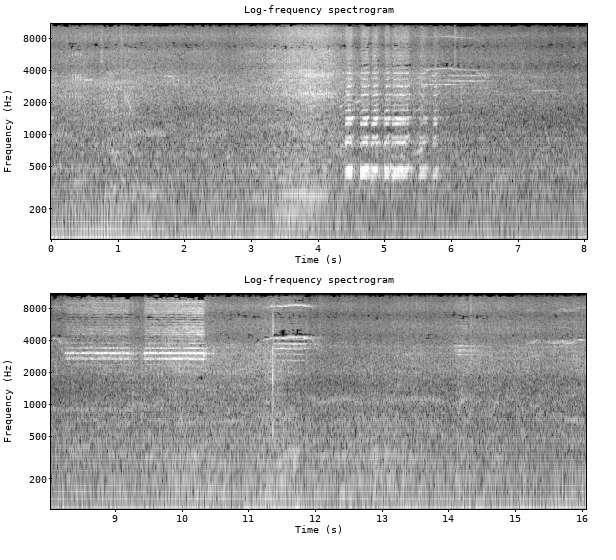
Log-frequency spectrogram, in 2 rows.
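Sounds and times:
auto-rickshaw engine running: 0:00.0 - 0:16.0
street traffic rumble: 0:00.0 - 0:16.0
vehicle horn honking: 0:04.4 - 0:06.1.

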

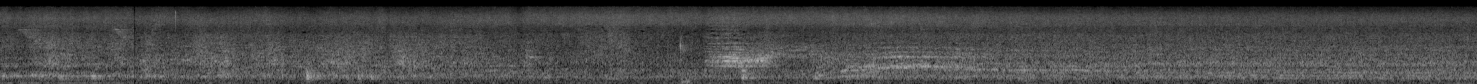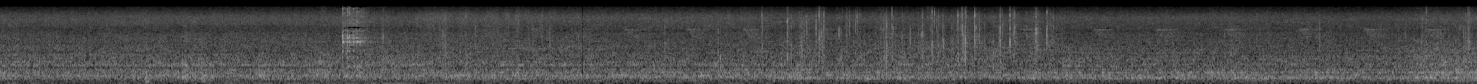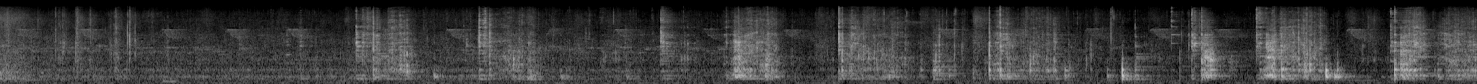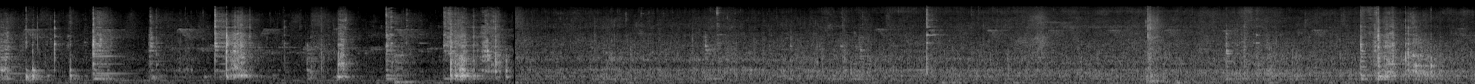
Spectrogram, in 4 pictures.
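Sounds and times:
food sizzling: 0:00.0 - 0:59.0
metal spoon scraping a pot: 0:32.4 - 0:35.0, 0:36.1 - 0:49.4, 0:57.9 - 0:58.7.

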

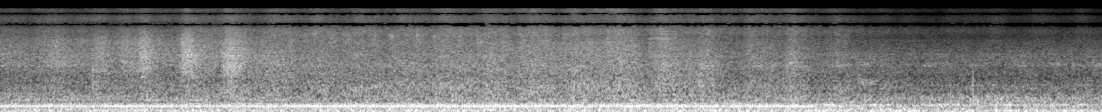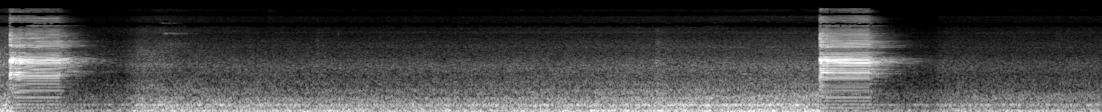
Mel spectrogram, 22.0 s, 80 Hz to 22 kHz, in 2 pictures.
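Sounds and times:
loud buzzer tones: 0:11.1 - 0:12.0, 0:19.2 - 0:20.1.

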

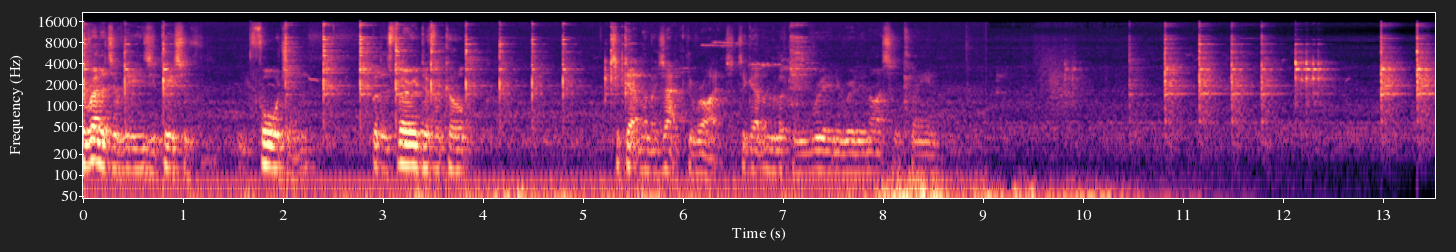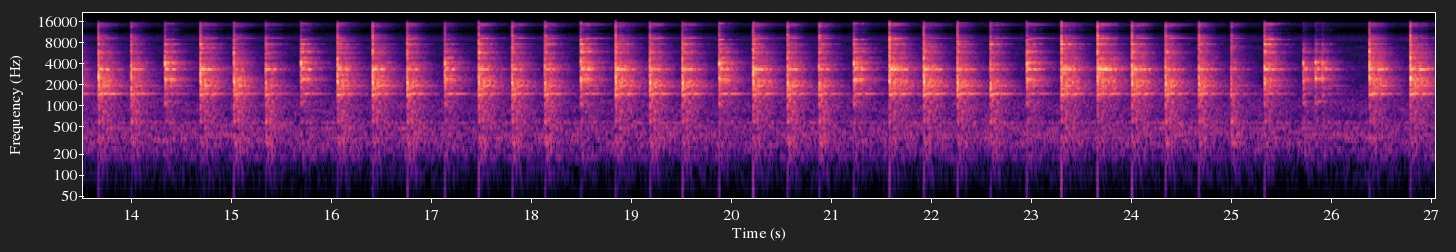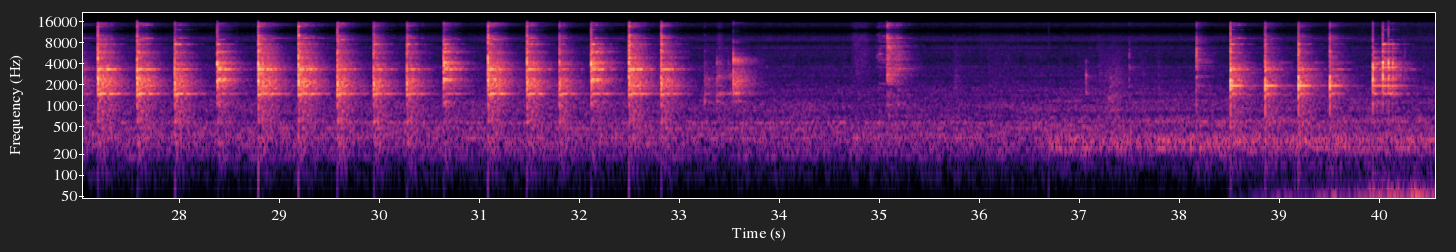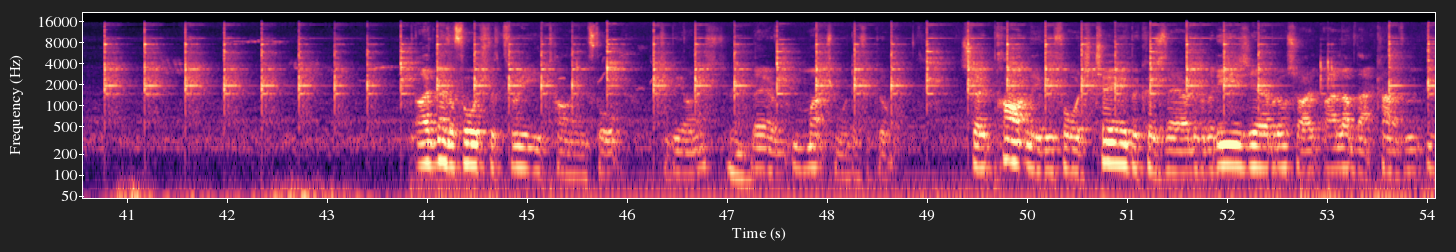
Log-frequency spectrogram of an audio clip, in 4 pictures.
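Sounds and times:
hammer ringing on anvil: 0:02.0 - 0:05.0, 0:10.4 - 0:33.7, 0:38.5 - 0:54.0.

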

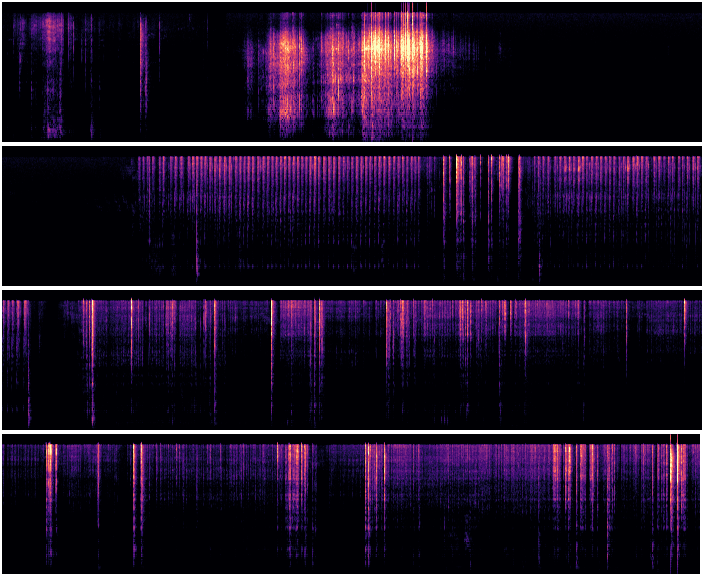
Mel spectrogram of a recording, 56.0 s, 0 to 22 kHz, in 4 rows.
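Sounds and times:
wet bristle brushing: 0:04.8 - 0:09.2, 0:16.8 - 0:22.6, 0:24.6 - 0:28.6.

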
